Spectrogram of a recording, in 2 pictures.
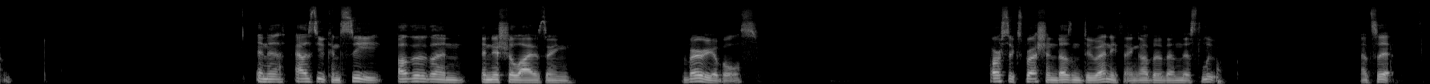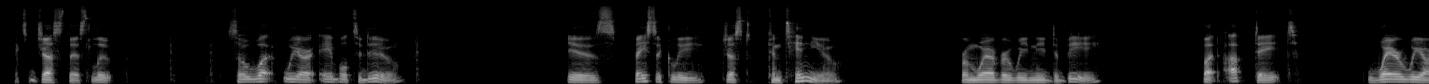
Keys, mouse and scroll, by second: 0.3-2.9 scroll up 13, 3.9 click, 5.0 click, 8.2 click, 8.3 double click, 8.8 click, 8.9 double click, 9.6 click, 10.2 click, 10.5 click, 11.8 click, 12.5 click, 12.9 ctrl+alt+f, 14.3 ctrl+alt+b, 15.2 scroll down 2, 17.0-17.6 scroll down 5, 19.0-20.1 scroll down 4, 20.1-20.6 scroll up 12, 20.6 scroll down 14, 22.2-24.2 scroll down 19, 24.9 click, 25.3 click, 27.9 click.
